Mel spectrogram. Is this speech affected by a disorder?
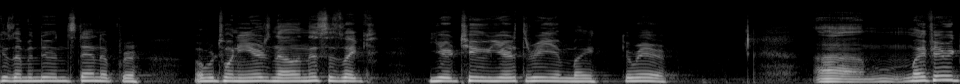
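Yes: quad spastic cerebral palsy; spastic quadriplegic cerebral palsy, uses power wheelchair; chronic pain, ongoing spasticity, spastic laughter.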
